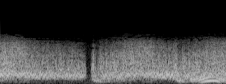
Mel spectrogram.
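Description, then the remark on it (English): Loud, dense rifle fire crackles and roars almost nonstop, with a brief break near the middle before the barrage resumes, as Mrs. Peel shoots a rifle after crawling through a window. No one speaks. “who, aroused by the shooting, came running from the house”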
